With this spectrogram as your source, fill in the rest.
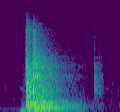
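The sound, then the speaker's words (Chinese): A heavy door is shut by a guard on command: one deep thud with a long, fading rumble, then a faint short knock as it settles. “关上门，把门都关上。”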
